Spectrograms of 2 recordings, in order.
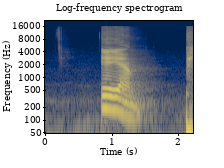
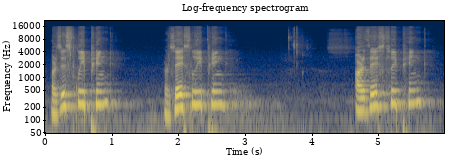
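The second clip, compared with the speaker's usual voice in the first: yes-no question lifting and held high on SLEEPING; higher-pitched question, ending up on SLEEPING; rising intonation; 4 semitones higher than usual. Shown as a demonstration. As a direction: let ARE THEY SLEEPING climb at the end.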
